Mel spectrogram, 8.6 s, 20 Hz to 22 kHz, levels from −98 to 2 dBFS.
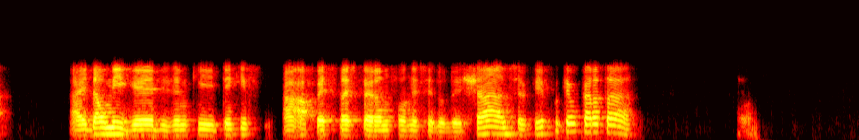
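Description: Throughout the speech, the iLBC codec confines the sound to roughly 150 Hz to 3.7 kHz and gives it a rough, synthetic edge, consistent with iLBC's 15.2 kbps mode. Unlike a simple low-pass, the roughness itself is plainly audible.

Lost iLBC frames occur at 0.52–0.54 s and 5.88–5.91 s, about 20 ms each. The decoder fills each one with a brief, buzzy held pitch cycle, not silence or a click, and the speech recovers immediately afterwards.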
